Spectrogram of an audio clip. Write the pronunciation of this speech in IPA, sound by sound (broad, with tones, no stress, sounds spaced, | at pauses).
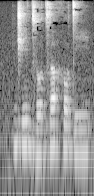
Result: d͡ʒ i˧ d͡z o˨ d͡z ʌ˧ h o˦˨ t i˧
